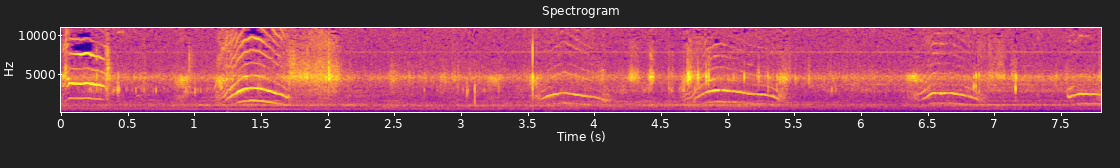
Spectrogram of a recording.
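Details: Domestic cat meowing in a series of short, arched mews that rise then fall, about five across eight seconds with brief pauses between, over a constant electrical hum.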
